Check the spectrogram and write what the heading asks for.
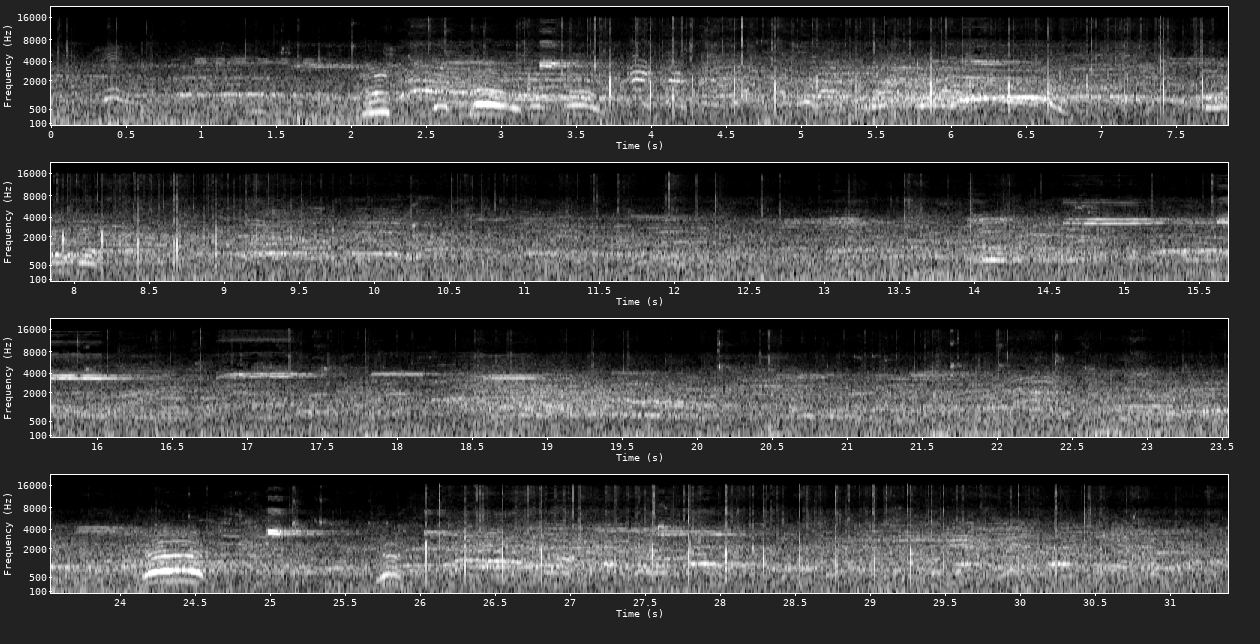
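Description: Echoing sports hall full of volleyball play: constant chatter of players and spectators, with volleyballs being hit and bouncing, and short squeaks, busiest in the first third and again shortly before the end.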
